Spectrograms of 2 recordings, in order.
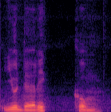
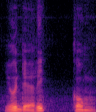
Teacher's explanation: Seolah-olah menjadi satu huruf yang bertasydid. Seolah-olah hanya satu sahaja kaf di situ pada bacaan. Tetapi pada penulisan, kita perlu tulis dua kaf. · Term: idgham mutamasilain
